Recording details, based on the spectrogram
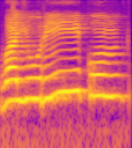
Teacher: آگے چلیں، وَيُرِيكُمْ، واو زبر وا، یا پیش یو، را یا زیر ری، یہاں پر دیکھیں یا ساکن سے پہلے زیر ہے، یہاں پر یا مدہ کا قاعدہ بن رہا ہے، یا مدہ کریں گے، اور ساتھ ہی ساتھ را پر بھی دھیان دیں گے، را کے نیچے کیا ہے، زیر ہے، تو یہاں پر را کو باریک رکھنی ہے۔ وَيُرِيكُمْ، کاف میم پیش کم، تو یہاں پر یا مدہ کیا، را کو باریک رکھا ہم نے، اور کاف میم پیش کم، یہاں پر جزم کا قاعدہ ہوا اور کاف کو میم سے ہم نے ملا دیا۔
